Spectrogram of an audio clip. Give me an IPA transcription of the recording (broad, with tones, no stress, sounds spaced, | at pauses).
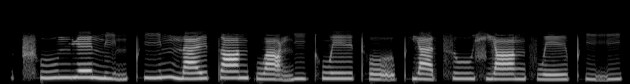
ʈ͡ʂʰ u˧˥ n̪ ɥ ɛ˥ n̪ ḭ˨˩ n pʰ i˧˥ n n̪ a˧˥ ɪ̯ t̪ ɑ˥ ŋ k w ɑ̰˨˩ ŋ i˥˩ kʰ w e˥ ɪ̯ t̪ʰ o̰˨˩ ʊ̯ pʰ j ä˥˩ t͡s u˥ ɕ j ɑ˥ ŋ f w e˧˥ ɪ̯ pʰ ḭ˨˩˦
